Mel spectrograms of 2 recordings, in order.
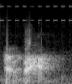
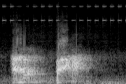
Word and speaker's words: أربعة: It is pronounced أربعة أربعة أربعة.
